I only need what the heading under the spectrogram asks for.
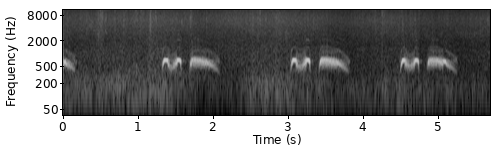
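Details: Caged decoy spotted dove luring wild doves during trapping, wind blowing strongly. Three full phrases plus the tail of one at the start, each a quick two-note coo then a longer sliding coo, over a continuous rushing wind.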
